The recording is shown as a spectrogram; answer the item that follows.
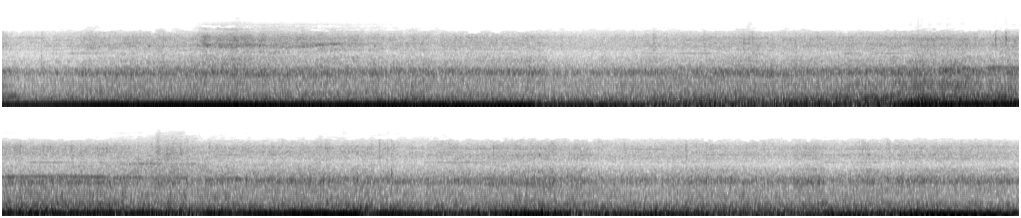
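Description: A vehicle engine running loud and low as it drives along a rough dirt track, heard from on board. The engine note dips about five seconds in and picks up again around nine seconds.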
